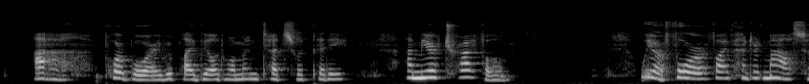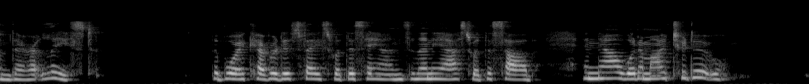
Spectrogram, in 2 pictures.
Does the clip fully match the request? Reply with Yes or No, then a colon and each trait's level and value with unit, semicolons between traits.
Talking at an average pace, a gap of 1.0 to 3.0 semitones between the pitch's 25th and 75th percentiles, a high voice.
Yes: average, 165 wpm; average, 2.7 semitones; very high, 250 Hz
